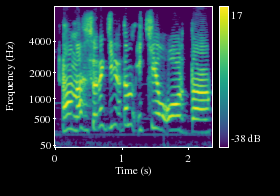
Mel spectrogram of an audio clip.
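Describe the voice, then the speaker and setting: A woman speaks in a high pitch, her voice raised and projected. Her pitch swings very widely. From Turkey, Izmir. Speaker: orchestral violist. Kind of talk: interview.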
